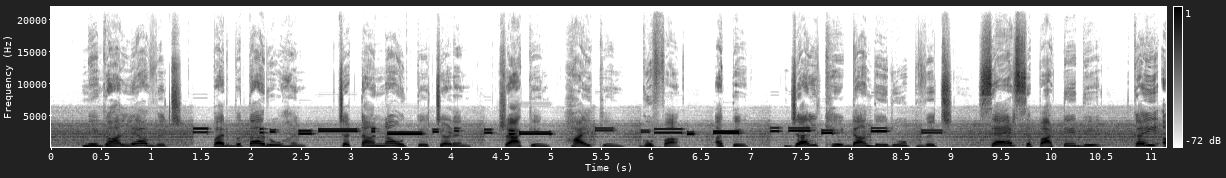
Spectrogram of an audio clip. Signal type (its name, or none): none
